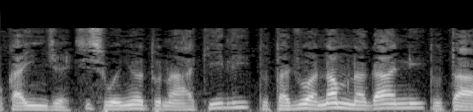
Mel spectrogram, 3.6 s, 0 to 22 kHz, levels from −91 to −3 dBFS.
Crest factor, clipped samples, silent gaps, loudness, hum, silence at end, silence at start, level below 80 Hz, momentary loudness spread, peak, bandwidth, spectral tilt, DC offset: 18 dB; under 0.1%; none; -23 LUFS; none; 0 s; 0 s; -46 dBFS; 8 LU; -4 dBFS; 8 kHz; -6.5 dB/octave; under 0.1%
